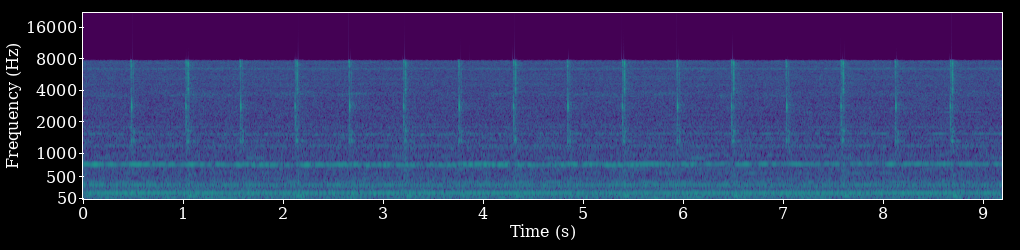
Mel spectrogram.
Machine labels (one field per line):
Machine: valve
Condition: normal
